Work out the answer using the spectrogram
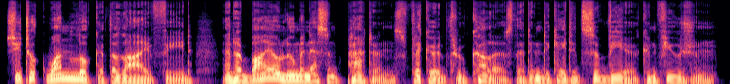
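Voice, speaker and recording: A man narrating a sci-fi story in a measured, dramatic storytelling manner. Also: sits low, sing-song, no echo, clean studio sound.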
